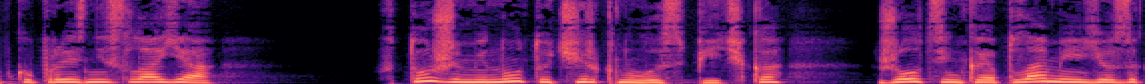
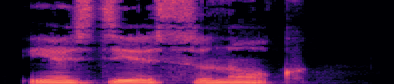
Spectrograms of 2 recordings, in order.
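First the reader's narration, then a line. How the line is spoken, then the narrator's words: Muffled hoarse voice. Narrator (Russian): ответил глухой и хриплый голос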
